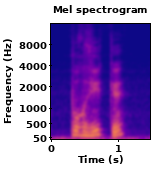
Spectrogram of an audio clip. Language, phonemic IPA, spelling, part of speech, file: French, /puʁ.vy kə/, pourvu que, conjunction, Fr-pourvu que.ogg
- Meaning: 1. let's hope (that) 2. provided (that), as long as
